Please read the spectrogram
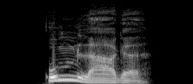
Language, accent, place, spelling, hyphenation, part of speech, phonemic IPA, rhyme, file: German, Germany, Berlin, Umlage, Um‧la‧ge, noun, /ˈʊmˌlaːɡə/, -aːɡə, De-Umlage.ogg
- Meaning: levy, apportionment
